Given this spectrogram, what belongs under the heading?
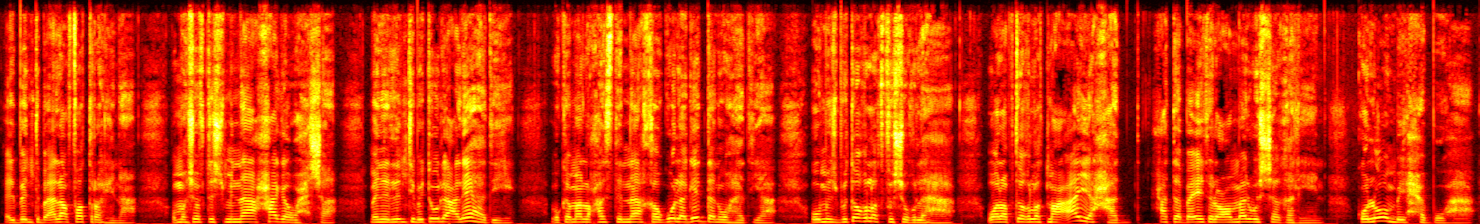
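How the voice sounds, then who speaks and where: A woman voicing a kind, quiet-loving young man from a rich family in an Egyptian-accented audio story, speaking in a calm, reasoning tone. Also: mid-range voice, fast talker, close to an everyday voice.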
